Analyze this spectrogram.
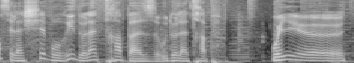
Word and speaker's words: Trappaz: la chèvrerie de la trappe ou de la trappe oui trap c'est le lieu mais les la prononciation se dit comme ça en local mais c'est vrai que les gens distrapage donc on est une chèvrerie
